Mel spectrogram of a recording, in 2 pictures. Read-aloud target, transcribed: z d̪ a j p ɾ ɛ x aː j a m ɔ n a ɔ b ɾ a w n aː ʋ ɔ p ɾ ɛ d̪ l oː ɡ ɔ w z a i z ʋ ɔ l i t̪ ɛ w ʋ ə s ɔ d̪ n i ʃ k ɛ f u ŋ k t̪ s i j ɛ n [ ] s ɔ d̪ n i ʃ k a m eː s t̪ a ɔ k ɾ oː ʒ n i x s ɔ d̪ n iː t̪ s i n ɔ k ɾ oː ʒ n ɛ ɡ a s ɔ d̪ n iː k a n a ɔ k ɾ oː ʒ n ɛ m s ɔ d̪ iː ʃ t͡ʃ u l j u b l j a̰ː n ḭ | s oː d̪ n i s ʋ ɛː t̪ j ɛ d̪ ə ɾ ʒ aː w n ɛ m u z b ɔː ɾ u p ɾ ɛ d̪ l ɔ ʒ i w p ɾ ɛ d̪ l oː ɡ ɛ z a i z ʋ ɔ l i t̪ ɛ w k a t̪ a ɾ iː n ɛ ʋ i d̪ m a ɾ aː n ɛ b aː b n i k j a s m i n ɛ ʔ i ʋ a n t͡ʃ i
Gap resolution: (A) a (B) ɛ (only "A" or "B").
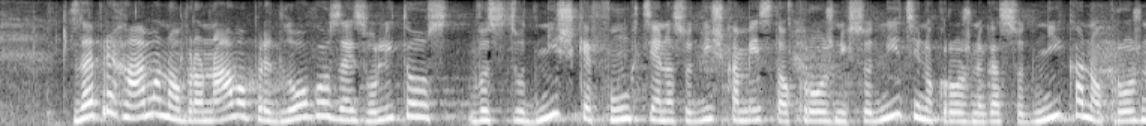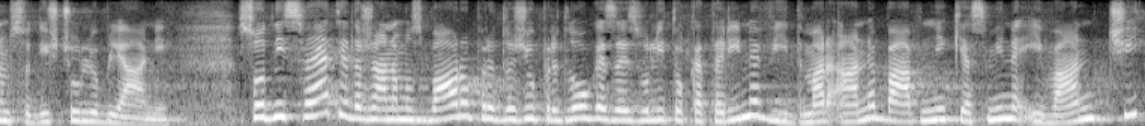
A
